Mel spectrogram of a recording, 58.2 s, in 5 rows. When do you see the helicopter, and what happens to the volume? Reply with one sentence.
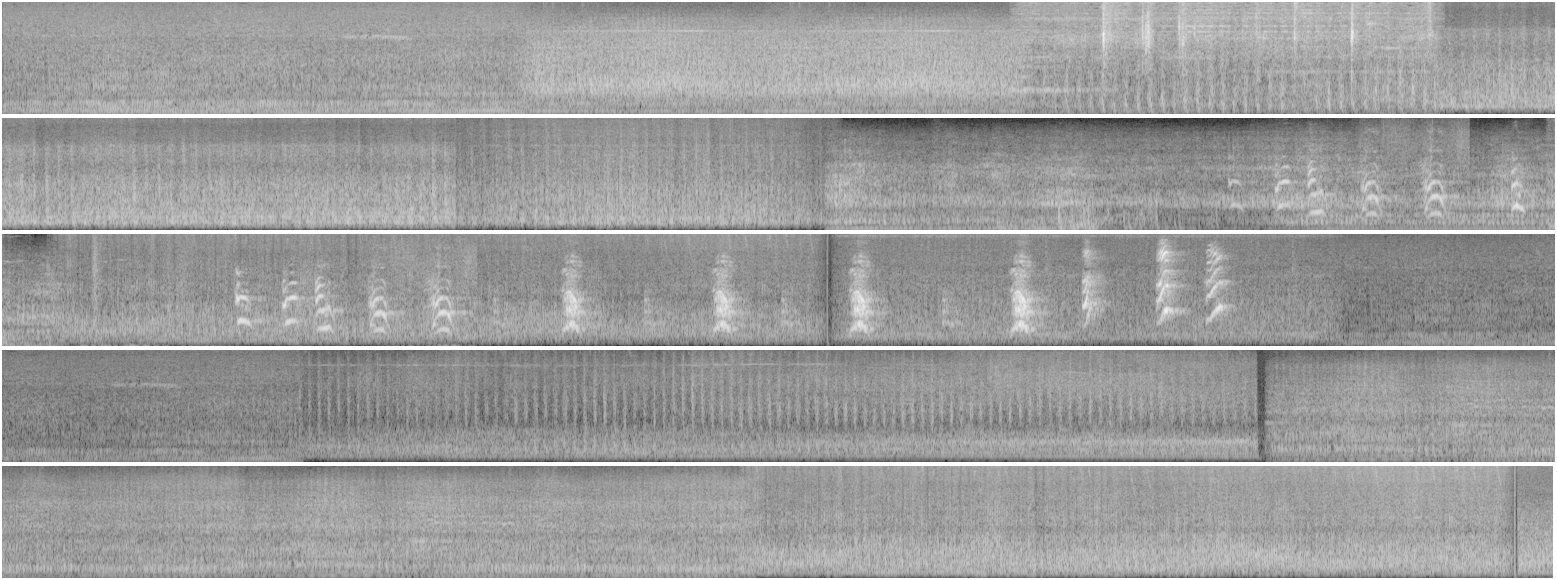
You can hear the helicopter from 0.0 to 58.1 s, getting quieter then louder.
